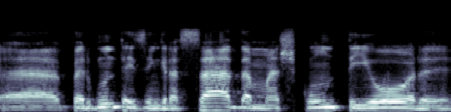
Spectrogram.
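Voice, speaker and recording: Against a quiet background, a man with an Angolan accent talks very slowly in a fairly low voice. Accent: Angolan Portuguese accent, still noticeable. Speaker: lawyer. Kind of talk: podcast interview.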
